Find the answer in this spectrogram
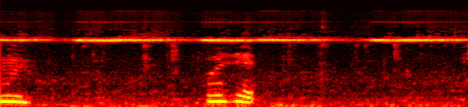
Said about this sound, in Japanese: すごいな、今日すごいスズムシ鳴いてますね。うーん。うん、発情期かも。なるほど。時期、時期であるんでしょうかね。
